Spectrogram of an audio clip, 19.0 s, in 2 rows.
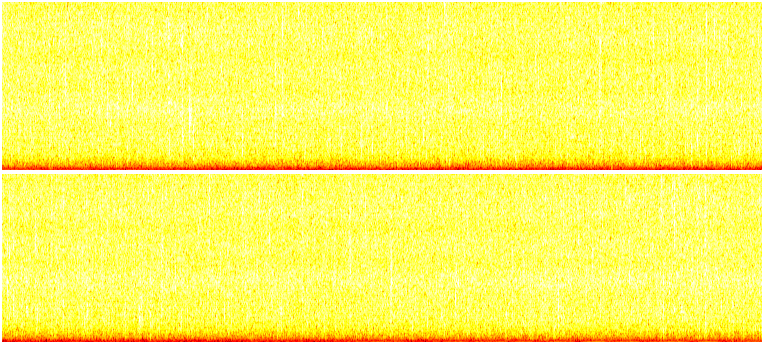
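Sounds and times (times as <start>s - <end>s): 
rain in a deciduous forest: 0.0s - 18.9s.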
